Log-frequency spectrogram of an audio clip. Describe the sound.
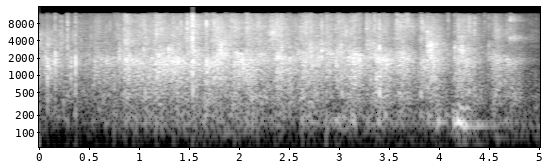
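Audience applause welcomes a speaker to the stage at a mental health charity event. The clapping is dense and steady for about five seconds and eases slightly at the end.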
